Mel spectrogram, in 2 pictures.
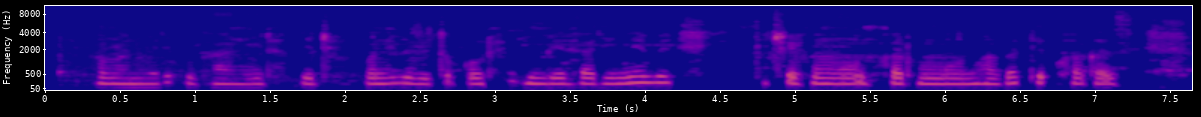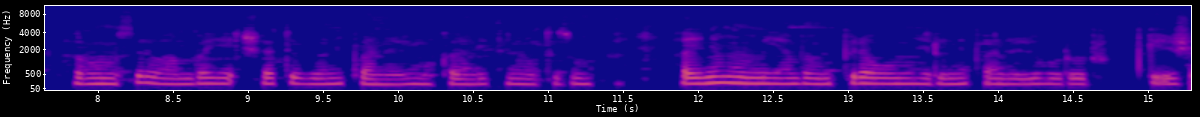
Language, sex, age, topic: Kinyarwanda, female, 18-24, government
